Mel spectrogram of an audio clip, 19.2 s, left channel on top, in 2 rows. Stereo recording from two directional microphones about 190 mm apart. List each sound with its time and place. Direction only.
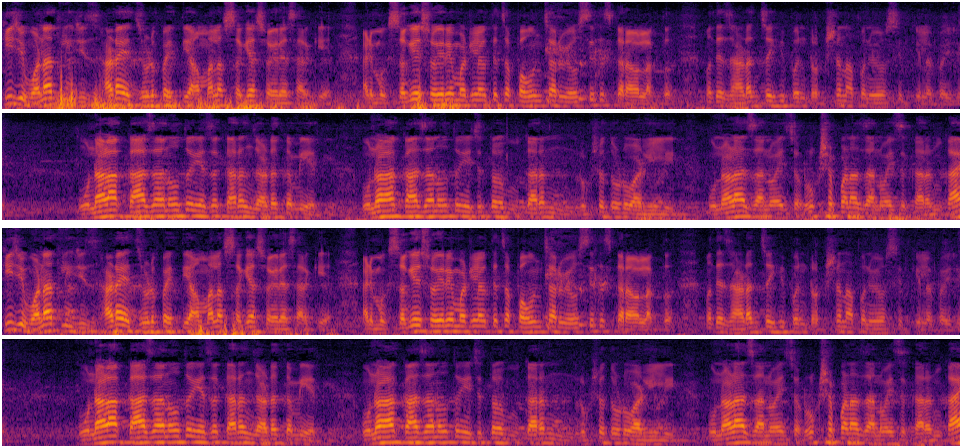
0.0 s a man's voice: 35° left (ahead or behind)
